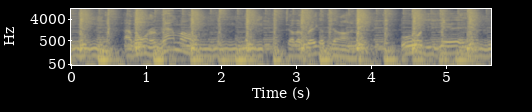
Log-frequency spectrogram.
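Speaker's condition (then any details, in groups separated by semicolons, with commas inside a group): No condition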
